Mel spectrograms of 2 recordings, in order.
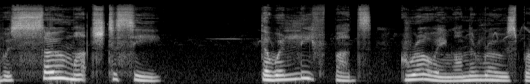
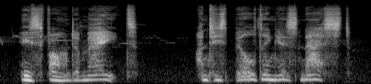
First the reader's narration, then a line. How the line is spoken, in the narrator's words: whispered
